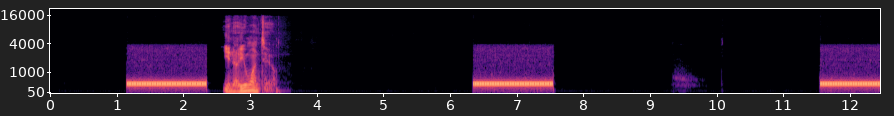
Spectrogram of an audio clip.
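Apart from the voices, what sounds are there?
telephone ringing unanswered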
